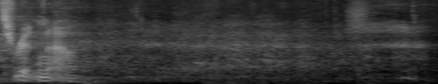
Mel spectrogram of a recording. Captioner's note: audience laughs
